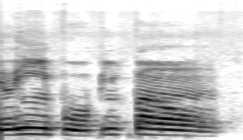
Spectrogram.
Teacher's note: Percebe que quando a gente fala algum dígrafo vocálico, percebe que ele sempre vai passar pelo nariz.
